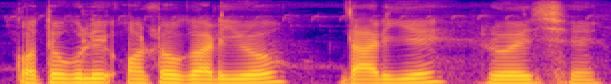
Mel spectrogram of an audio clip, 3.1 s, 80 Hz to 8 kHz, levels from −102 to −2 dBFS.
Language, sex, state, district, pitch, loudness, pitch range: Bengali, male, West Bengal, Cooch Behar, 135 Hz, -14 LUFS, 130-145 Hz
